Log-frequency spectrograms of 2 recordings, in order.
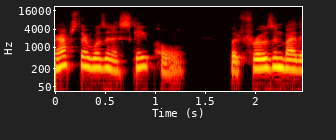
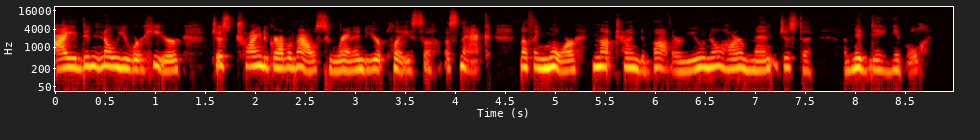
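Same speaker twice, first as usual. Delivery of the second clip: sniveling, groveling, placating, eager-to-appease voice. Narrator voices Fox answering Aerith, in Fox's sniveling voice. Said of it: "Fox returned in a voice that was at best sniveling. / and if I tell him, / Fox returned in a voice that was at best sniveling".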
